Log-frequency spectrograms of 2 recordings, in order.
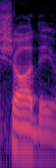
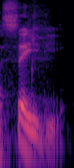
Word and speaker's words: Sade: So if you don't know her, then you might call her Sadie. Okay. But her name is Sade, and she will tell you that. But people will still then say, "Oh, Sadi or Sadie."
